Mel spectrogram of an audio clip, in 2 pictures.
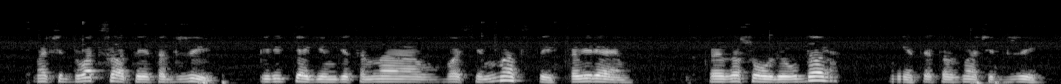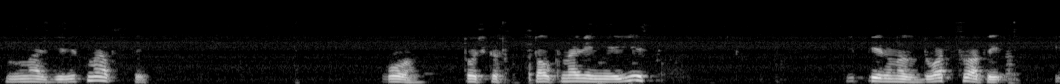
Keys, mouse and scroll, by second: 0.2 click, 2.0 g, 5.5 click, 7.0-7.8 middle drag, 9.8 g, 11.0 click, 13.5-15.6 drag, 19.1 click, 20.8-21.2 middle drag.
